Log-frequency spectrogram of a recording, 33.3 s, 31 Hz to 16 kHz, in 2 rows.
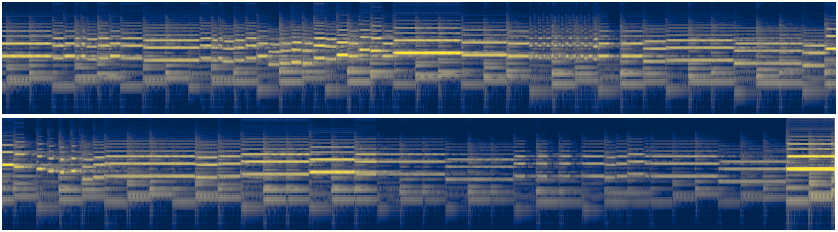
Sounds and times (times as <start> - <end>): Wind instrument, woodwind instrument: 0.0 - 33.3.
